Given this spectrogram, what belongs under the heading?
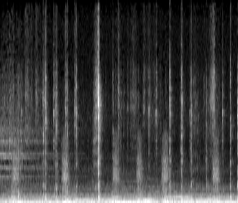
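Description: Paper is trimmed with scissors for a Halloween easel box card, giving quiet, close snips and small crisp clicks scattered over a faint background hum.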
